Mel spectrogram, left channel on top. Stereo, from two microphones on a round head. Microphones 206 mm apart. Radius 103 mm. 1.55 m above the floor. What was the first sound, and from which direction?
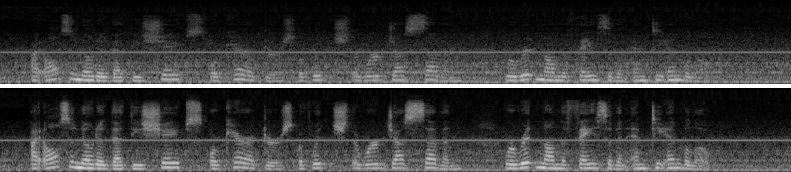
A woman speaking, 80° right.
